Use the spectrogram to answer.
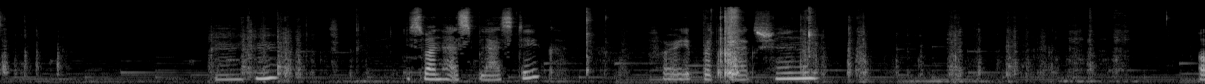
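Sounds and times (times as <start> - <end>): faint background music: 0.0 - 12.0
plastic packaging rustling: 2.3 - 4.0, 8.1 - 11.4.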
